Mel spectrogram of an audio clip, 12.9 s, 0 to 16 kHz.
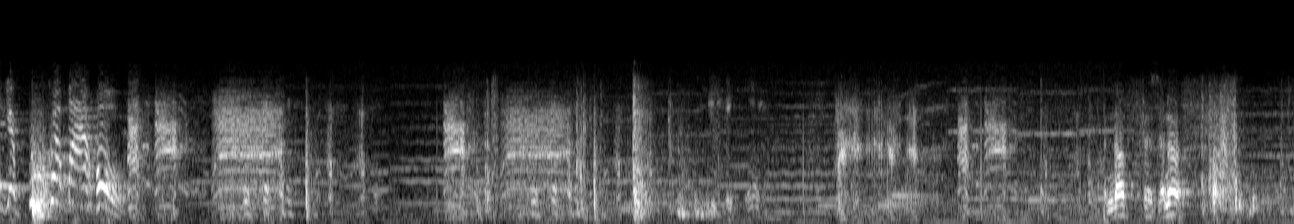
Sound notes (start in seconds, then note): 2.1 laughing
